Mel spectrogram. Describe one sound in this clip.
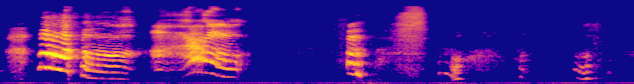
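A young woman whines in a high, drawn-out voice close by.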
